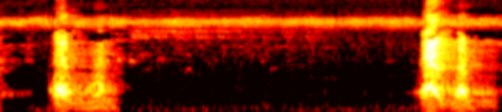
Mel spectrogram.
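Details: Two paired barks from native dogs chasing a snake at Keezhadi, each pair a loud yelp followed by a softer second bark. The pairs come roughly three and a half seconds apart against a continuous high-pitched insect whine.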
